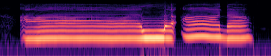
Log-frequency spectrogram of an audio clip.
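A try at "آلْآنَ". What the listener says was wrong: হ্যাঁ আলে চার আলিফ টান, নাই টান যাবে না,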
